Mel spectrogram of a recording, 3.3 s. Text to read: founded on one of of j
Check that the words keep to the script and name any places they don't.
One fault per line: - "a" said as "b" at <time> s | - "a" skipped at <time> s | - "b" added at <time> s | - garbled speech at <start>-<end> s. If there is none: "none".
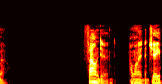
none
